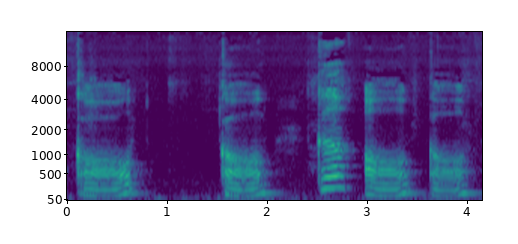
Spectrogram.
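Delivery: "go" low, dipping then rising; falling-rising third tone. Shown as a demonstration. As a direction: say "go" with a low scoop, split once into "ge, o". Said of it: "so the falling rising tone".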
